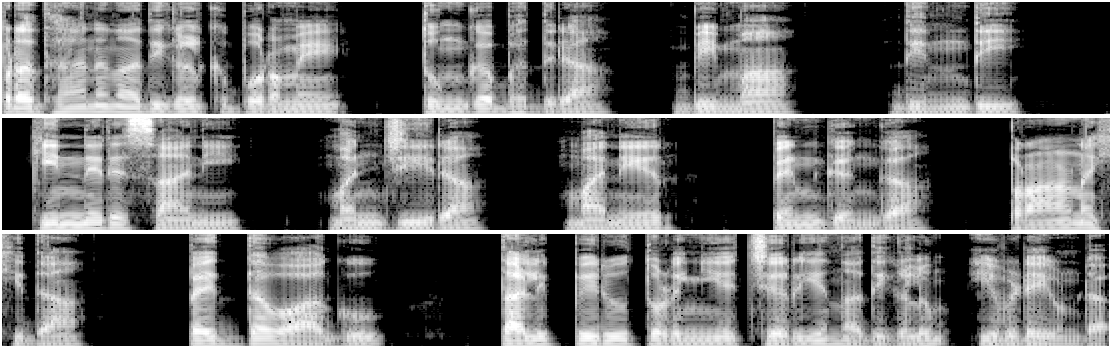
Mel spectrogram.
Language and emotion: Malayalam, neutral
